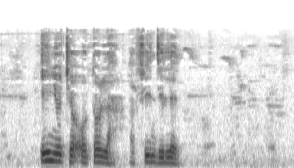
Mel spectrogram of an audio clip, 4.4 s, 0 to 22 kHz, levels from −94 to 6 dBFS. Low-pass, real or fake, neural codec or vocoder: 10.8 kHz; fake; vocoder, 24 kHz, 100 mel bands, Vocos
